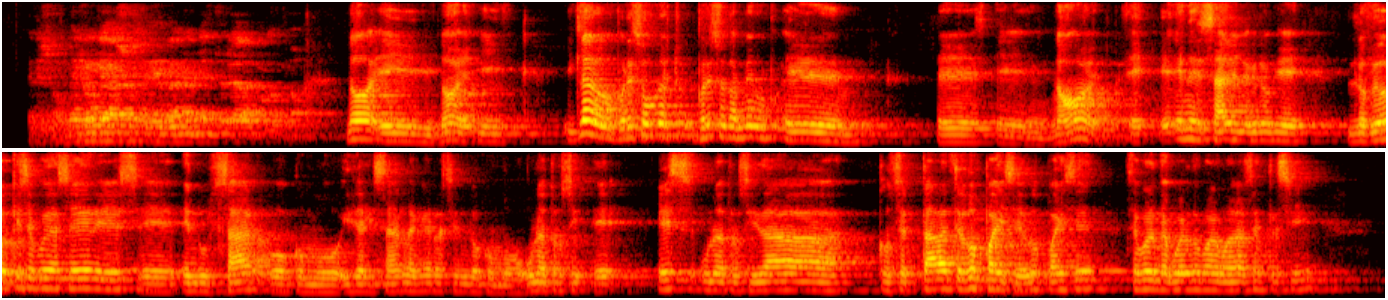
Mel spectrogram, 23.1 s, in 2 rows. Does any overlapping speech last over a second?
No

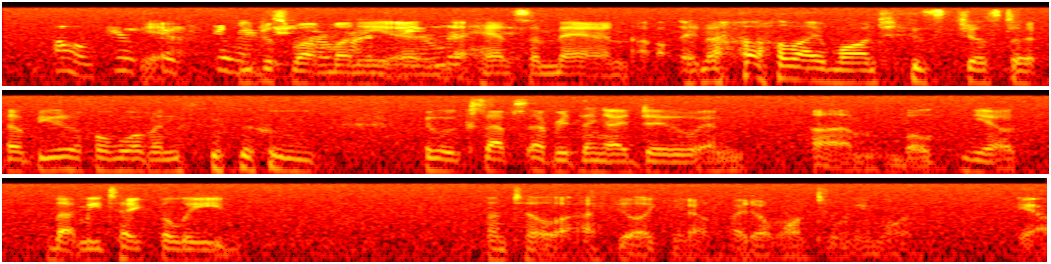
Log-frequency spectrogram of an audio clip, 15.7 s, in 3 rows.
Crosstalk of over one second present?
Yes, from 0.7 s

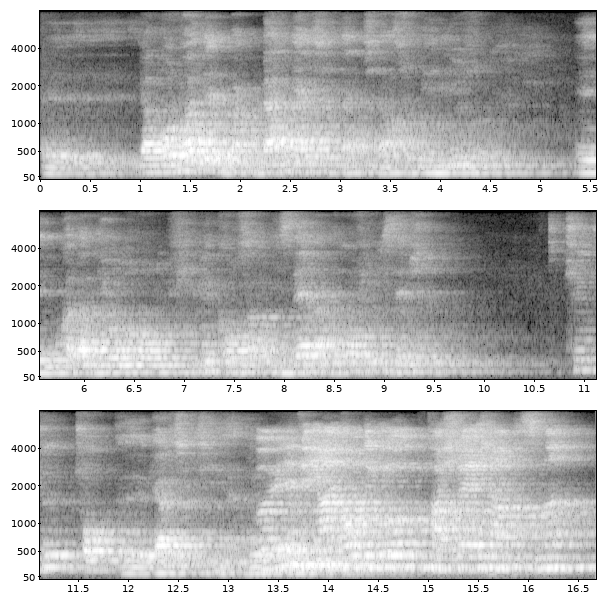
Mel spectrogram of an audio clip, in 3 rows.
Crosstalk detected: Yes, from 13.3 s

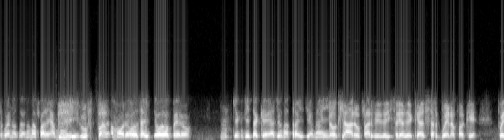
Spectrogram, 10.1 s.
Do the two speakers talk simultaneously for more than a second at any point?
No

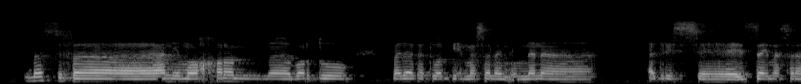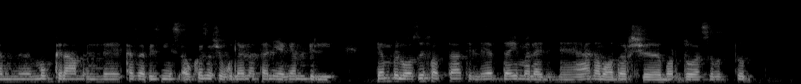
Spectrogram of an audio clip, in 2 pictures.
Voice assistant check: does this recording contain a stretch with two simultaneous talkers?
No

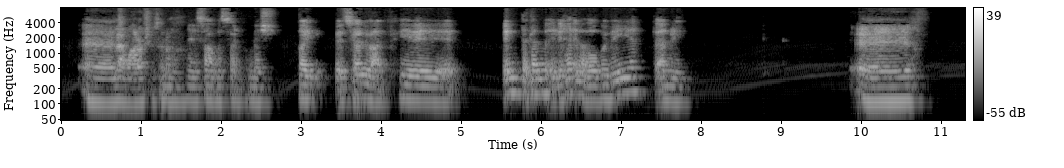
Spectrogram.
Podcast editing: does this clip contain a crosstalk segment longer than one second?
No

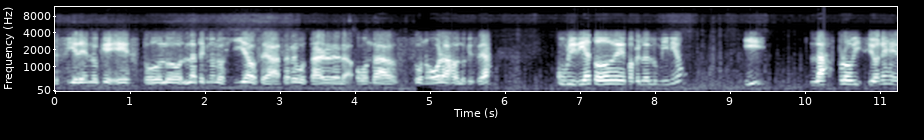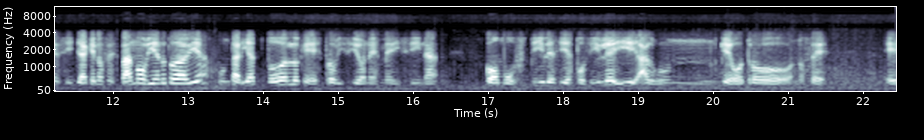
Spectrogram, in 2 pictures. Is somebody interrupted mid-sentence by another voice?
No

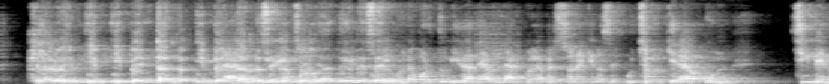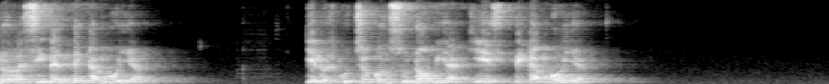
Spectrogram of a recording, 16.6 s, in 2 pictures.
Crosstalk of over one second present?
Yes, from 2.1 s

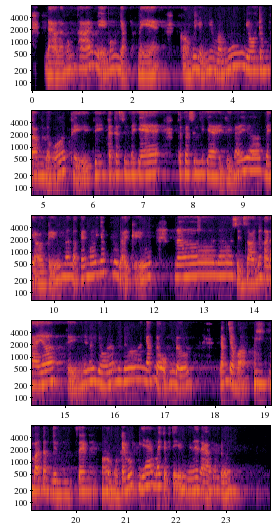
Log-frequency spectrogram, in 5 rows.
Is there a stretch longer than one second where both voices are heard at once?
No

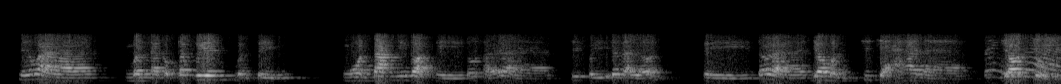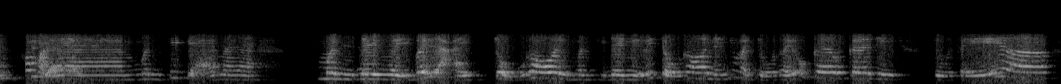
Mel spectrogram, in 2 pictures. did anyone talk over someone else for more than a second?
Yes, from 10.0 s

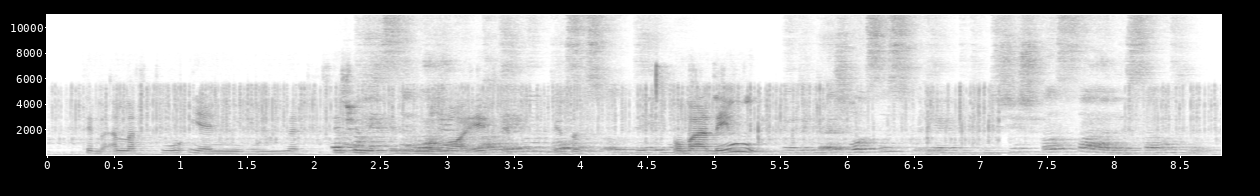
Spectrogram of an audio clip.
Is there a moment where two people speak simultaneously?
Yes, from 2.1 s

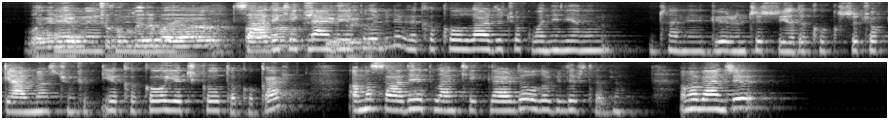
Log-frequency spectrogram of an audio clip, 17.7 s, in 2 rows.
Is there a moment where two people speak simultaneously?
Yes, from 0.5 s

